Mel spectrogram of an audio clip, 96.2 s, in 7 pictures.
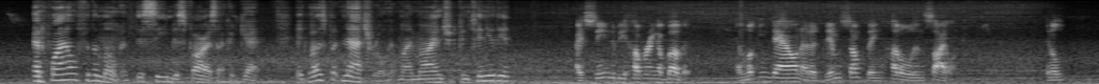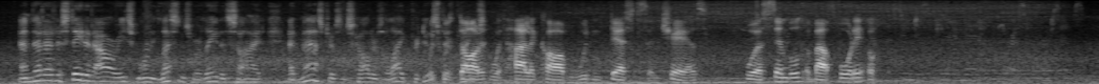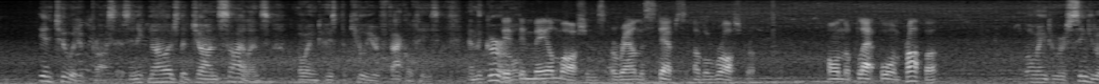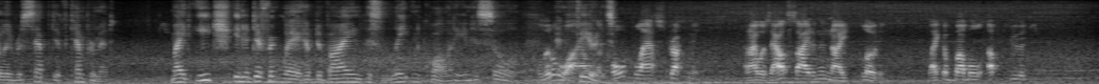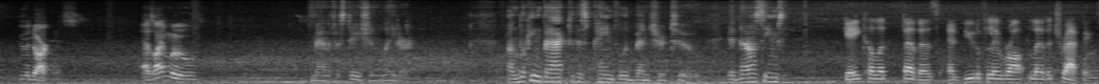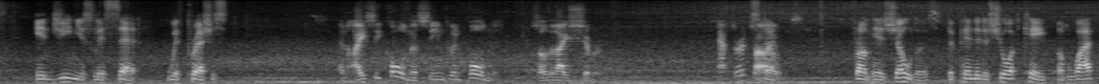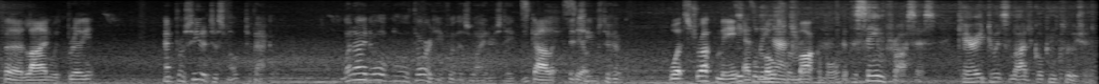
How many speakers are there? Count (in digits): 5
